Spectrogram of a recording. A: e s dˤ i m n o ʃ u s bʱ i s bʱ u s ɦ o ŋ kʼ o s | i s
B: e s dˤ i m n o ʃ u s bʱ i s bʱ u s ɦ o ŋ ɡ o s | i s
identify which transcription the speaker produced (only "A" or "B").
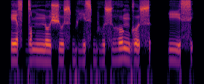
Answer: B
